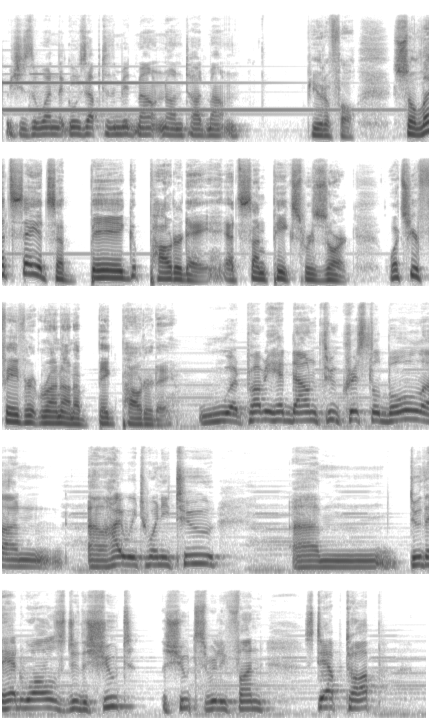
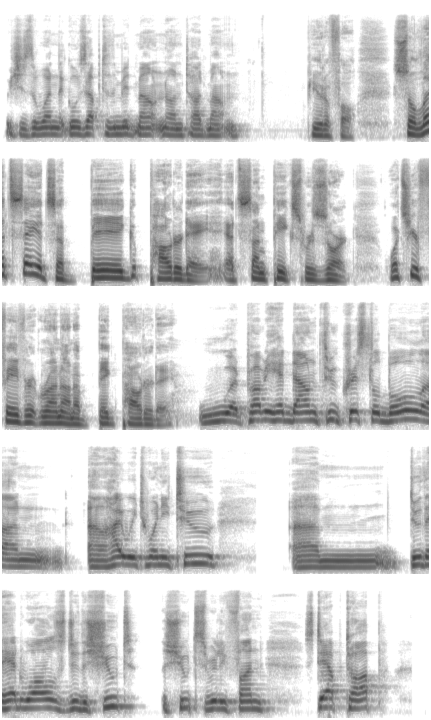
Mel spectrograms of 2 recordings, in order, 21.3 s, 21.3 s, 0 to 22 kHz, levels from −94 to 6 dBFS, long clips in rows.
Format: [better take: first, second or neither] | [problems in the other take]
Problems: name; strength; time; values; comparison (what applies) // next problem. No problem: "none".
second | alarms or sirens; noticeable; throughout; 15 dB below the speech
